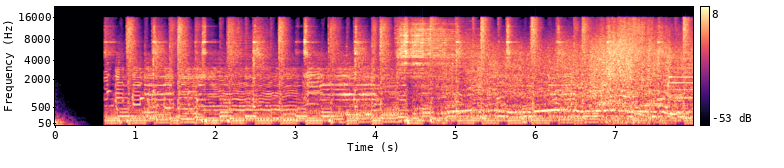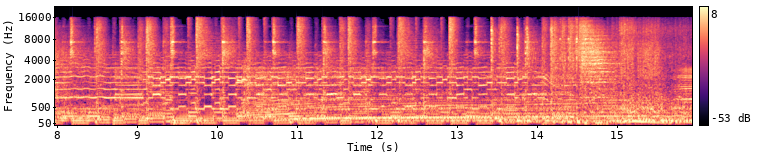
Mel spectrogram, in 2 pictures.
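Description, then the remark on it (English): The engine of a 1949 Mercury car with whitewall tires roars and revs loudly, with tires squealing and skidding through a long continuous stretch, starting abruptly after a brief moment of silence. “49 Merc with white walls. You need that ringtone.”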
